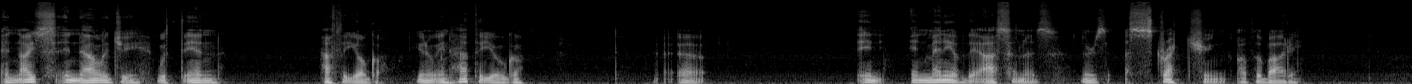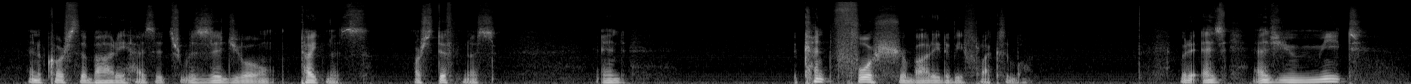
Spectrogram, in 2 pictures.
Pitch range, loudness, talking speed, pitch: 80-100 Hz, -24 LUFS, 105 wpm, 90 Hz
